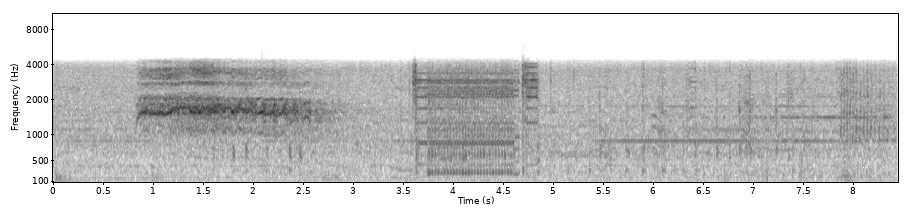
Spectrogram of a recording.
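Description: A horse whinnies about a second in, a wavering call lasting nearly two seconds. A second, flat-pitched tone follows about three and a half seconds in and lasts about a second before cutting off suddenly.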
